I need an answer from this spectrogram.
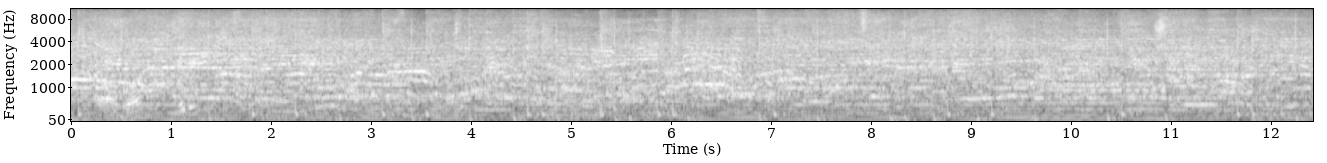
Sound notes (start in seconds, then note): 0.0 crowd chatter; 0.1 crowd cheering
